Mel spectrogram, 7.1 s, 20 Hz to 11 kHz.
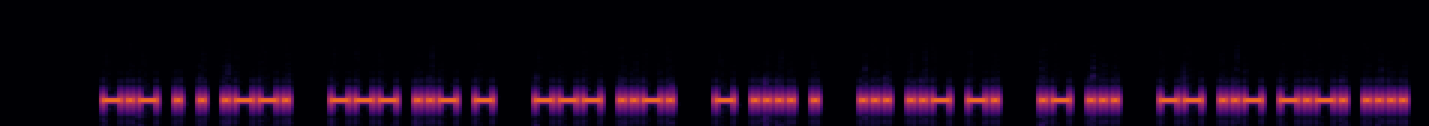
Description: Morse code, heard as a keyed tone, about 40 wpm, 700 Hz. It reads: KEEP OUT OF THE SUN AS MUCH
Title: Sentences from Top 1000 Words - Review Part 1 - 40wpm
